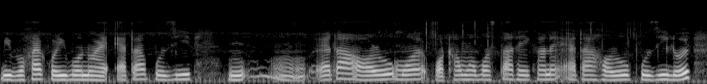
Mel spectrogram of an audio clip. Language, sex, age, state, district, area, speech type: Assamese, female, 30-45, Assam, Charaideo, rural, spontaneous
